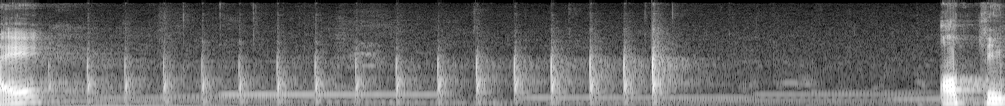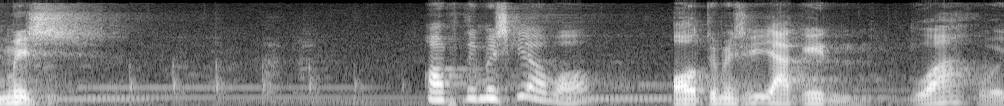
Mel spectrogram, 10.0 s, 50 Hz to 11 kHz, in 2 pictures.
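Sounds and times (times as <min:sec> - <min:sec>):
rapid wooden knocking: 0:00.0 - 0:03.5, 0:05.6 - 0:07.1
faint sustained gamelan tones: 0:00.0 - 0:10.0.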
